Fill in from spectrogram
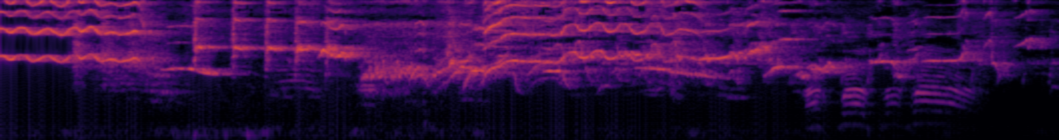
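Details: Oriental magpie-robin during group song training: dense, high whistled phrases and fast trills pour out without a break, then shift toward the end into a series of lower, repeated arched chirps. Faint low murmuring sits underneath.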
